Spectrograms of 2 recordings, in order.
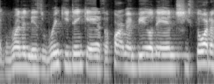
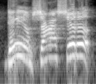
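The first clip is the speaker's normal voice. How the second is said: higher and louder mock shout at her; imitating a fed-up robber snapping; annoyed yell; 8 semitones higher, 7 dB louder, slower than usual. Gunman snaps at his accomplice by name, mock loud yell. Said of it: "the dude was like".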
